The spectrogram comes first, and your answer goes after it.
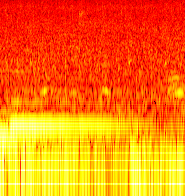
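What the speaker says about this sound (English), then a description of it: "Man, isn't that incredible? Rain in the middle of Kenya." Heavy rain falls during a storm over a lake in Kenya, a loud steady wash of drops on the surface with no talking.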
